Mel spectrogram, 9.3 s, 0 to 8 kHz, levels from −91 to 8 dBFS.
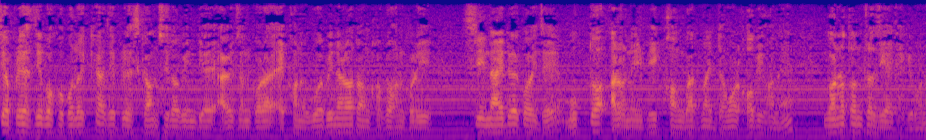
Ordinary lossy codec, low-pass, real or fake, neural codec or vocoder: none; 7.2 kHz; fake; vocoder, 44.1 kHz, 128 mel bands every 256 samples, BigVGAN v2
